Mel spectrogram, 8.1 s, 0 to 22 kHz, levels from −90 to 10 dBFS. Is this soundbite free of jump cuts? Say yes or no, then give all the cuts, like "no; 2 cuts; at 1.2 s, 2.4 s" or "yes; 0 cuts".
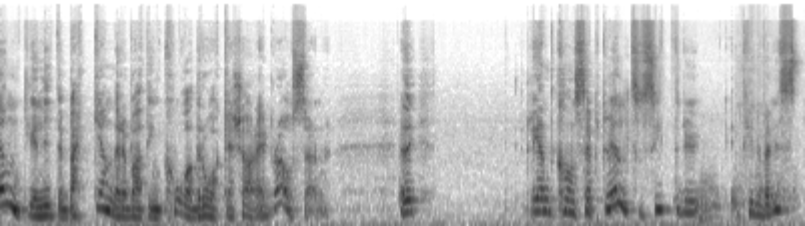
yes; 0 cuts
